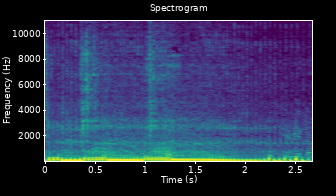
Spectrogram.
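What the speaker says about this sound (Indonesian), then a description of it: "Ini adalah suara dari motor Suzuki Thunder 250 yang udah di custom" A custom jet-style Suzuki Thunder 250 motorcycle with a stainless exhaust idles close by with a deep, bassy, mellow burble, its steady rapid pulsing rising briefly with a couple of light throttle blips.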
